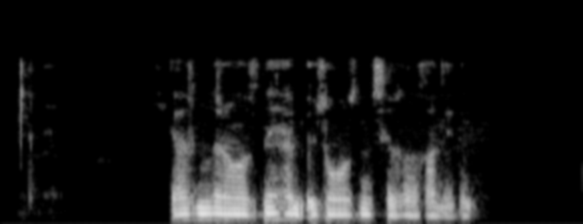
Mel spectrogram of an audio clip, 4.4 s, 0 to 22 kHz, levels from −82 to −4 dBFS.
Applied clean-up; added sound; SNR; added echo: none; none; none; none.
